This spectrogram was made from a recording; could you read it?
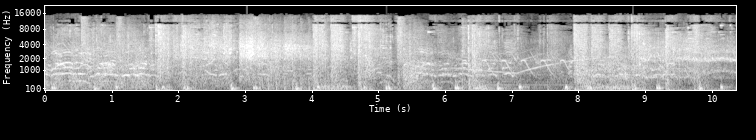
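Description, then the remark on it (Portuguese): Loud, rapid bursts of gunfire crackle continuously, sharp shots at a police officer from a fleeing car piling over one another in a dense, chaotic barrage, with indistinct voices mixed underneath throughout. “Fugindo no carro, tocando tiro no coração do polícia Miro.”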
